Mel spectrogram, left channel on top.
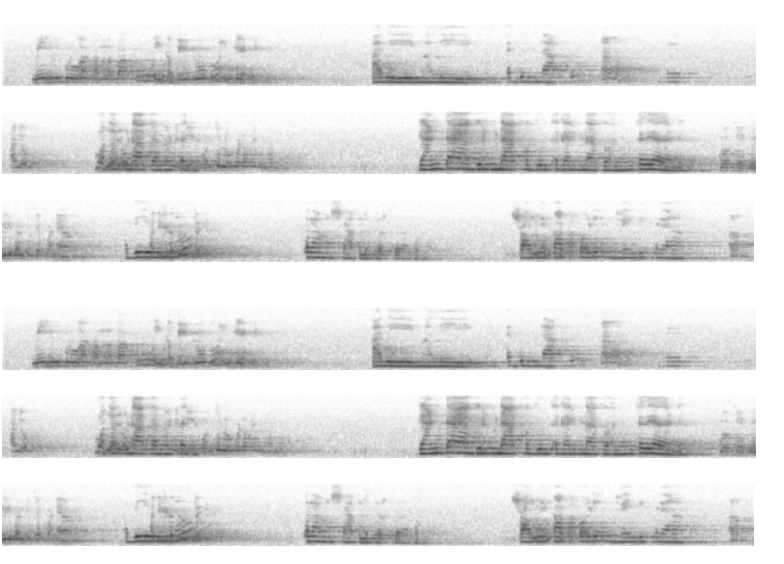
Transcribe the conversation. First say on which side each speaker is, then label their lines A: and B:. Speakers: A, on the right; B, on the right.
A: మీరు ఇప్పుడు ఆ తమలపాకు ఇంకా బీట్రూట్ ఇంక ఏంటి ఆ
B: అది మళ్ళీ గంట గురువిడాకు
A: ఆ?
B: దే
A: హలో మళ్ళా
B: గరుగుడాకు
A: లోపట పోయిందండి
B: అని ఉంటది
A: మీ
B: చూడండి
A: గొంతు లోపట పోయింది మళ్ళీ అ
B: గంట గురుగుడాకో గుంట గరుగుడాకో అని ఉంటది కదండి.
A: ఓకే తెలీదుండి చెప్పండి ఆ
B: అది ఉన్నా
A: ఏడ దొరుకుతుంది
B: ప్రషా అందులో దొరుకుతదంట
A: షాప్లో
B: కరివేపాకు
A: దొరుకుతుందా
B: పొడి మయంగిప్పుడా
A: ఆ,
